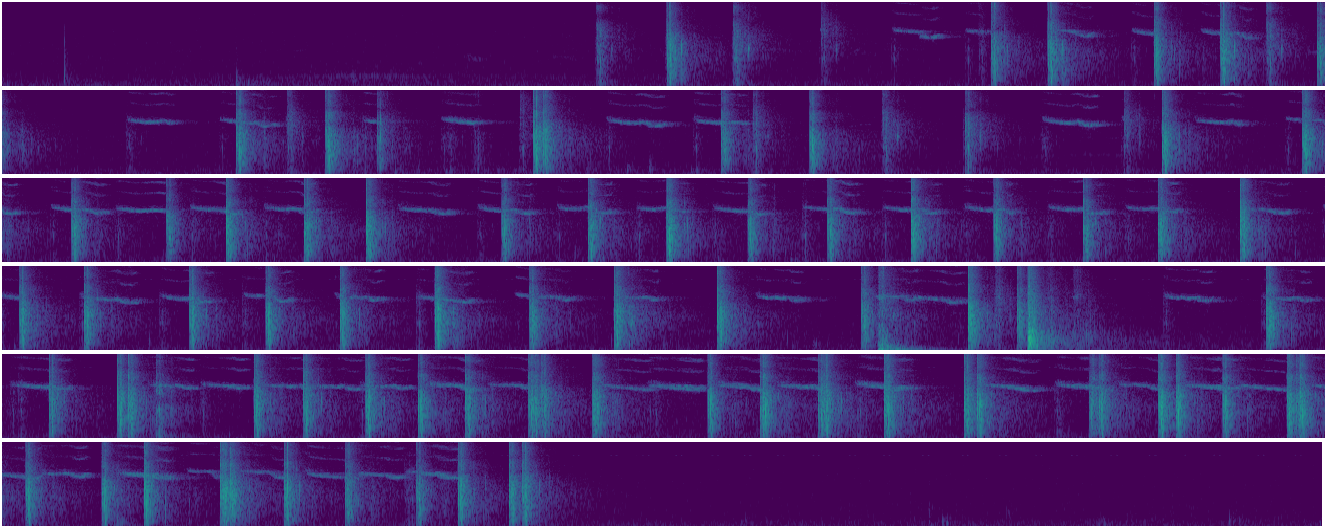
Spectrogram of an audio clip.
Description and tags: Fireworks recorded with laptop and USB microphone. Bottle rocket battery across the street after the fireworks.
